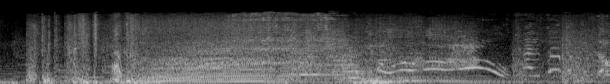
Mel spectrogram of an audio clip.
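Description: Ford F-250 pickup truck engine revving up and dropping back during a crash, with tyres skidding and metal crunching. A long wavering squeal follows after about four seconds.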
